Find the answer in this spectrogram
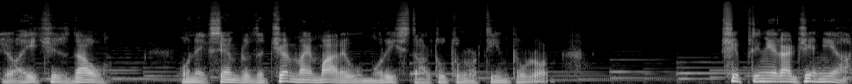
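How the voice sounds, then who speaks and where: Over music in the background, a man with a fairly low pitch speaks at a very slow pace with lively intonation. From Romania. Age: 70s. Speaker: animation director and writer. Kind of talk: documentary interview answer.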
